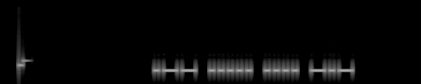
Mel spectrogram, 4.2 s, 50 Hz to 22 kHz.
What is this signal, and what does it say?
Morse code, heard as a keyed tone, about 25 wpm, 700 Hz. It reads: W5HK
